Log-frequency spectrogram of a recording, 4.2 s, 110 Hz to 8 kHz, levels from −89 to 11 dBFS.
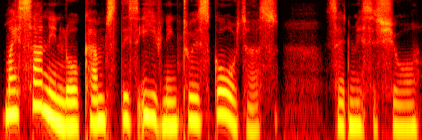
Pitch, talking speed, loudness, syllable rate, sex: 195 Hz, 185 wpm, -16 LUFS, 4.6 syllables/s, female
